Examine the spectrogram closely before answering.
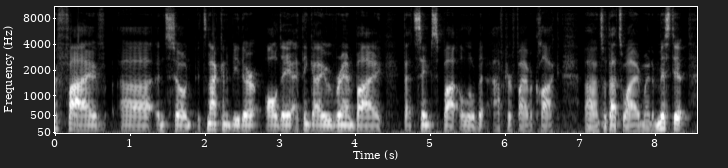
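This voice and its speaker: A man at a moderate pace. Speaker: runner vlogger. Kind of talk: casual vlog chat. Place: home room. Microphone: phone near.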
